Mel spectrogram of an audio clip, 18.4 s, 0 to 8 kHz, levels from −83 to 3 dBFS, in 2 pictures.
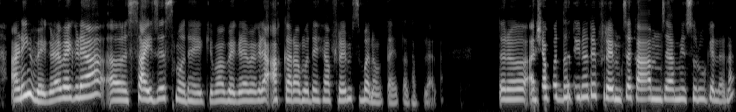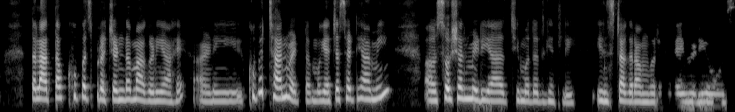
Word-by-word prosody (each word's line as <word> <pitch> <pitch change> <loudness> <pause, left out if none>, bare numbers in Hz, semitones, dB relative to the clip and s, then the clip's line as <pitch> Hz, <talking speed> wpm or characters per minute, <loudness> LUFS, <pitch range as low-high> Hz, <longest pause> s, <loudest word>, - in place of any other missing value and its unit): आणि 275 +10 +7
वेगळ्या-वेगळ्या 265 - +4
अ, 220 -12 +1
साइजेसमध्ये 220 -3 +1
किंवा 200 +1 -3
वेगळ्या-वेगळ्या 210 +2 0
आकारामध्ये 220 -1 -1
ह्या 220 -1 -2
फ्रेम्स 230 +4 -2
बनवता 185 -7 -5
येतात 160 0 -14
आपल्याला. 150 0 -19 0.7
तर 235 0 0
अ, 235 0 +2
अशा 250 +4 +2
पद्धतीनं 280 0 -1
ते 315 - +2
फ्रेमचं 250 -1 +3
काम 245 -1 +2
जे 245 - -1
आम्ही 240 0 0
सुरु 240 +1 -3
केलं 215 -3 -4
ना, 250 - -5 0.4
त्याला 245 0 +5
आता 235 +3 +2
खूपच 285 -3 -2
प्रचंड 230 -2 +1
मागणी 205 -3 0
आहे 195 +1 -4 0.3
आणि 195 0 -5
खूपच 400 +6 -1
छान 265 0 +5
वाटतं. 200 -6 -2
मग 200 0 -4
याच्यासाठी 235 +5 -1
आम्ही 255 +9 +1 0.5
अ, 210 - 0
सोशल 250 +2 +4
मीडियाची 205 -2 -2
मदत 195 -2 -4
घेतली, 180 -4 -7 0.3
Instagramवर 195 -2 -1
काही 180 0 -6
व्हिडिओस 180 -1 -5
220 Hz, 145 wpm, -23 LUFS, 195-245 Hz, 0.7 s, आणि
